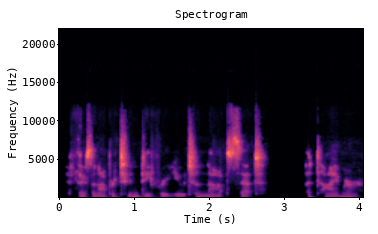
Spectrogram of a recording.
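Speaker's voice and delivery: soft, calm meditation voice with whispered stretches; gentle guided meditation, drifting into whispers. Acted. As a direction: ease them into stillness, half-whispering.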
